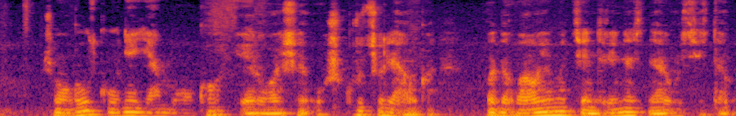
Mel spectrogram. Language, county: Lithuanian, Kaunas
